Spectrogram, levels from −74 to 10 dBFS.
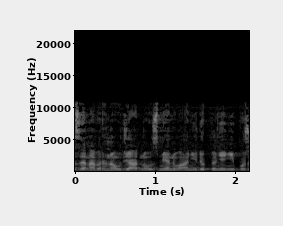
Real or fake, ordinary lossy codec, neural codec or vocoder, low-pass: real; MP3, 48 kbps; none; 10.8 kHz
